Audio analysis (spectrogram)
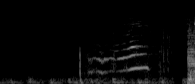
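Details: Pet cat giving a short, quiet meow of under a second that bends upward, followed by a sudden loud thump or rustle and a person talking nearby.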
